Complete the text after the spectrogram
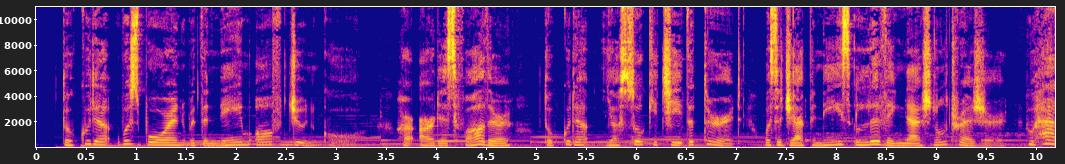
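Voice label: Documentary Film Narration Neutral English Accent, female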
